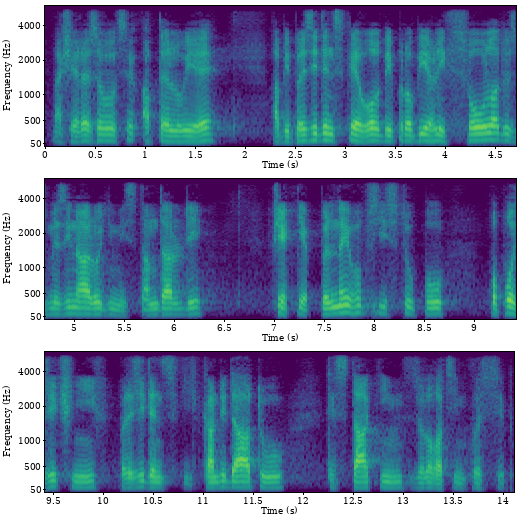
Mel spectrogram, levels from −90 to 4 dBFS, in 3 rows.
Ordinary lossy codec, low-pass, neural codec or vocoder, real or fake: none; 5.4 kHz; codec, 24 kHz, 0.5 kbps, DualCodec; fake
